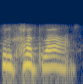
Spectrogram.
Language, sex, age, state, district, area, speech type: Sanskrit, female, 18-30, Odisha, Jajpur, rural, conversation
